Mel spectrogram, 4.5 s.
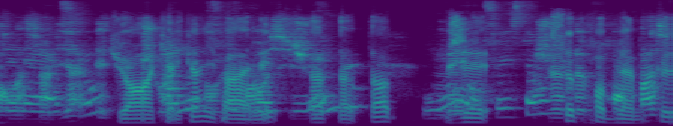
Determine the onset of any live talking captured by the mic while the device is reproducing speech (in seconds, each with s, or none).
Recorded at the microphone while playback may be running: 0.7 s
